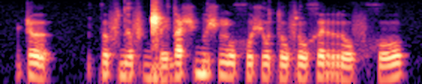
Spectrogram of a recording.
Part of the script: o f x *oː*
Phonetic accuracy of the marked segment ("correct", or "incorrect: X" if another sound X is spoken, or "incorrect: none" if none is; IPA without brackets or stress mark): incorrect: o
